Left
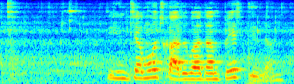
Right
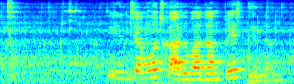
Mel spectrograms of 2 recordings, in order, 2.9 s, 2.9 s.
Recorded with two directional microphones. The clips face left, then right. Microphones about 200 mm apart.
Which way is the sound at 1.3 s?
55° left (ahead or behind).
